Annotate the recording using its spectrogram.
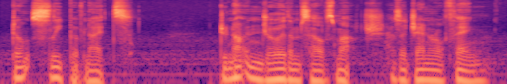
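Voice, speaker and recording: Soft-spoken and somewhat breathy, a man talks with a very deep, low pitch and fairly even intonation. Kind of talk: sleep story reading. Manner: soft-spoken, quiet, low; not whispered.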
